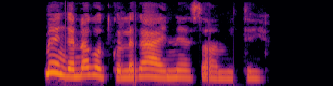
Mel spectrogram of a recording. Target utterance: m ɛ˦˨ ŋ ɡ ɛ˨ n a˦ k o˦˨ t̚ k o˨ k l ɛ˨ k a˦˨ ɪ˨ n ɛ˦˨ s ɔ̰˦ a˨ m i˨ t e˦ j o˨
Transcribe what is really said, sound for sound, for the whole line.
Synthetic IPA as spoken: m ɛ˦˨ ŋ ɡ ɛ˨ n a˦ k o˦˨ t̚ k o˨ l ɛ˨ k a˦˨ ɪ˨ n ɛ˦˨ s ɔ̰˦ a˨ m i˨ t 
